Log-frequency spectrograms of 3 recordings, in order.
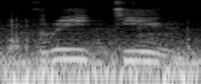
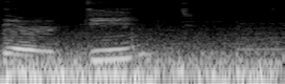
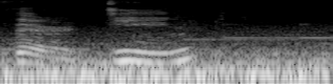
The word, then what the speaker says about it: thirteen: y el número 15 en lugar de decir three teen y fen la pronunciación correcta del número 13 es thirteen thirteen y el número 15 Fifteen Fifteen escucha y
